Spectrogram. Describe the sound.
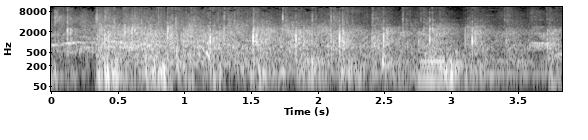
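Applause from an audience welcoming a speaker: dense, steady clapping that holds at a fairly even loudness from start to finish, with no talk over it.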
